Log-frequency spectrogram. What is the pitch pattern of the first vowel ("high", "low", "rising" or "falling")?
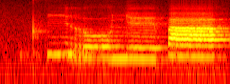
high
